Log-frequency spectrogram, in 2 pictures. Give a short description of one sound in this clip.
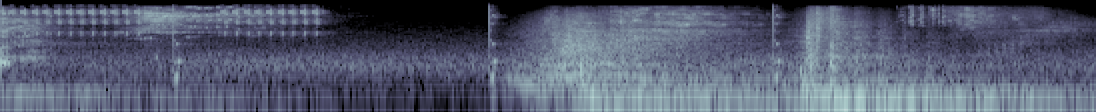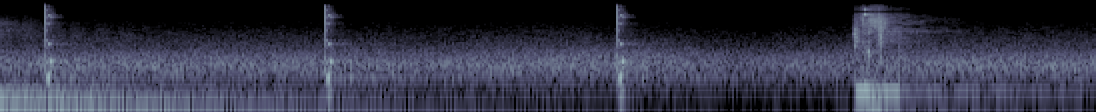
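Game menu sounds click and chime.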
